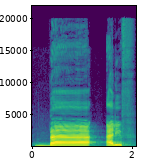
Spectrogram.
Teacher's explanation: बा को एक अलिफ के बराबर खींच के पढ़ेंगे, अलिफ को जल्दी पढ़ेंगे, बा अलिफ। नेक्स्ट लेटर नून अलिफ।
